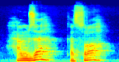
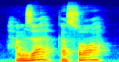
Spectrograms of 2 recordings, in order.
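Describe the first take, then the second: The two takes are said the same way.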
